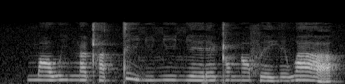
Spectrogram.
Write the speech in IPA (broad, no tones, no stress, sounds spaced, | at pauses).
m ɑ w i ŋ a ʈʰ a tː i ʎ i ʎ i ʎ e ɾ e ɖ ɔ ŋ ɑ f e j e w a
